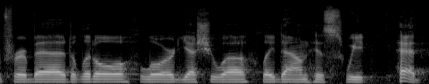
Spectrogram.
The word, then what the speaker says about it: Yeshua: See, the name Jesus is actually a Latin translation of a Greek name, which is translated from a Hebrew name, Yeshua.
